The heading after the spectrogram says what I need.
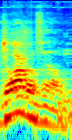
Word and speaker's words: Dormevil: His last name is spelled Dormevil. Oh Jesus! I swear to God. Oh my gosh! Of course, they called him Dormeville, Yeah.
